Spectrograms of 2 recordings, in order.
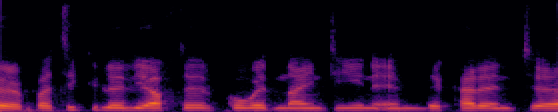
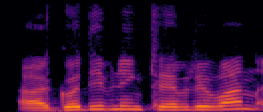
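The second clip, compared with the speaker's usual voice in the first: louder, brisk greeting; raised volume, quick pace; audible, louder; 5 dB louder, faster than usual. Real, not acted. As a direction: speak up quickly so everyone can hear. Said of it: "Am I audible now?".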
